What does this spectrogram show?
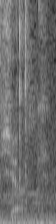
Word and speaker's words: Jacques: boss level jacques yes is jacques not jack not jackie's jacques and there's there's a reason why he's called jack or shock the french way of pronouncing it would be shark and yes i am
